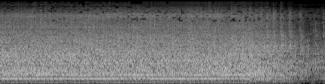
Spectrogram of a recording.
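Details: Yard-sale Craftsman walk-behind mower after cleaning and refitting the air cleaner assembly with a clean air filter, tank almost empty: small single-cylinder engine at a steady, unbroken high buzz before tapering off; running smoothly.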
